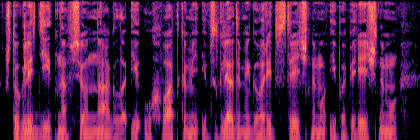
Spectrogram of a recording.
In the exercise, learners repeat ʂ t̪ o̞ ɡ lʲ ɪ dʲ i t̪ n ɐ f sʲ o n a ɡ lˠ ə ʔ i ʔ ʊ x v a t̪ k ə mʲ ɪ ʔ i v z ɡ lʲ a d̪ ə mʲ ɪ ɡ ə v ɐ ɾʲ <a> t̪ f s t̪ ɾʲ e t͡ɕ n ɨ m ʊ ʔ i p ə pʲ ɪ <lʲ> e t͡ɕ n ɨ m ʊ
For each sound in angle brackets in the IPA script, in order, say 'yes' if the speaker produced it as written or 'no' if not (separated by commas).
no, no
